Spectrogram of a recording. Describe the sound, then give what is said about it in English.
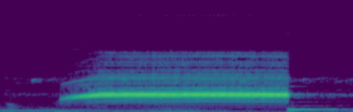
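A green frog gives one long, high, steady croaking call that slides slightly upward at the start, holds for nearly two seconds, then cuts off abruptly. No one speaks. “这是什么声音？绿色的小青蛙在叫。”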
